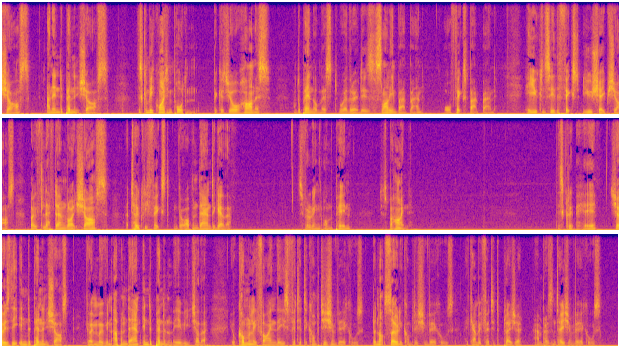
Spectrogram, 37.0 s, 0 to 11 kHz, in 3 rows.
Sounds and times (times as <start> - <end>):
Speech: 0.0 - 17.0, 18.2 - 20.6, 23.4 - 36.7.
